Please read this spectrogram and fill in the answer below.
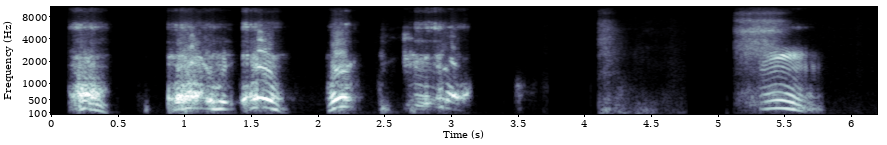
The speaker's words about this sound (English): So the more of the water that we can exhale from the lungs, like just starting to cough it up, but I mean specifically to take the action, the intentional action of coughing so that you can find that stuff and then exhale it.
